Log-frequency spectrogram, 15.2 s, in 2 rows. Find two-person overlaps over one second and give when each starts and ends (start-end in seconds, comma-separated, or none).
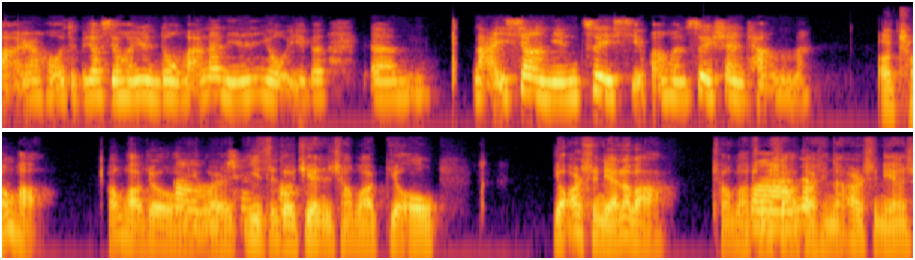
9.0-10.2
